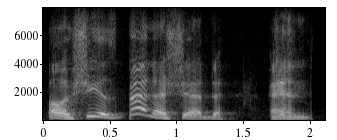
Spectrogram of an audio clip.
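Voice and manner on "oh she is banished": lightly voiced high breathy quote; mock her overdone line delivery; quoting Keira Knightley. Podcast host quoting the Sugar Plum Fairy, light mimicry. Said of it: "Keira Knightley says".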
